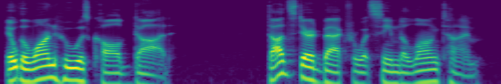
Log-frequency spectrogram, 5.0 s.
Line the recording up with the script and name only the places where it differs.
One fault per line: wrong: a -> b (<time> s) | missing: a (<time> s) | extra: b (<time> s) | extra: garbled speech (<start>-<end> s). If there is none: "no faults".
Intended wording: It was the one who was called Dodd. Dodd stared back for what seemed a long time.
missing: was (0.2 s)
